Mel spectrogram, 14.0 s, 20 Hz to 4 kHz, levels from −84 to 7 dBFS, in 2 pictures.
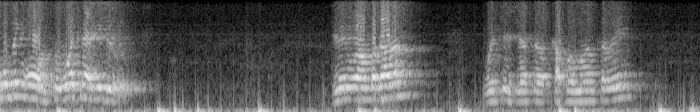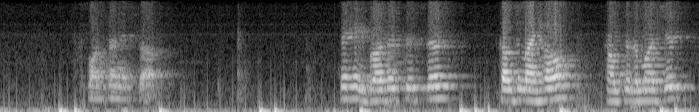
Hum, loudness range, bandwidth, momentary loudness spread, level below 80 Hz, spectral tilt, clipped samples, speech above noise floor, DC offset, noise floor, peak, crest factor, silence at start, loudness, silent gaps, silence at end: none; 13 LU; 4 kHz; 24 LU; -26 dBFS; -10 dB/octave; under 0.1%; 21 dB; under 0.1%; -32 dBFS; 0 dBFS; 12 dB; 0 s; -12 LUFS; none; 0 s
